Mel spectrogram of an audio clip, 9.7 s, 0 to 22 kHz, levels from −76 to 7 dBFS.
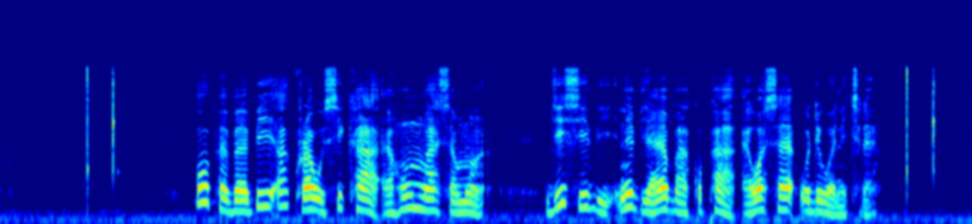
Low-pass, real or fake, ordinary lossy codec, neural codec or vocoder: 7.2 kHz; real; none; none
